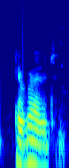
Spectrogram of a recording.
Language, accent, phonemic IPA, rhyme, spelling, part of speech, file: English, Southern England, /ɪˈɹəʊd/, -əʊd, erode, verb, LL-Q1860 (eng)-erode.wav
- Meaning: 1. To wear away by abrasion, corrosion, or chemical reaction 2. To destroy gradually by an ongoing process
